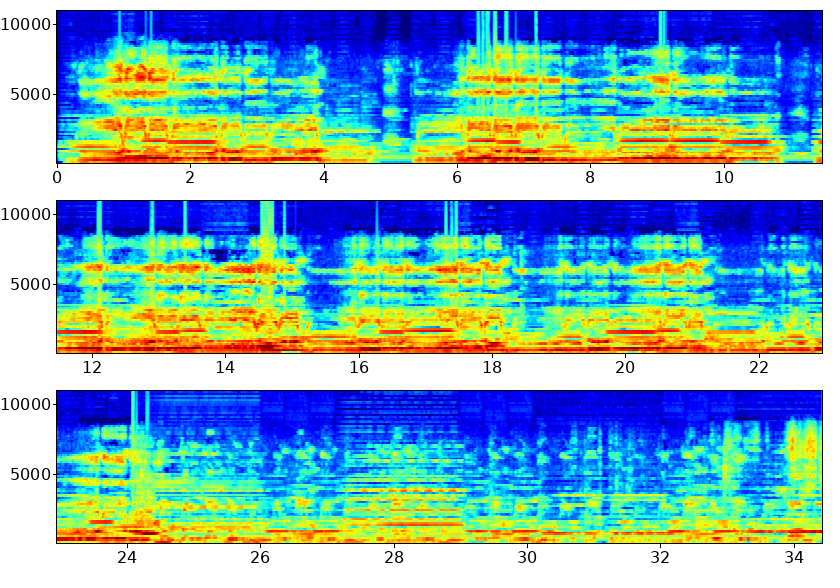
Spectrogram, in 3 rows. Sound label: Les 4 Saisons Hiver Soprano; Soprani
